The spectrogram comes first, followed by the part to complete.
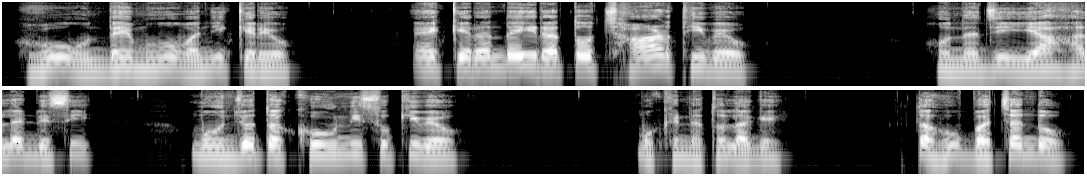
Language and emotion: Sindhi, fearful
